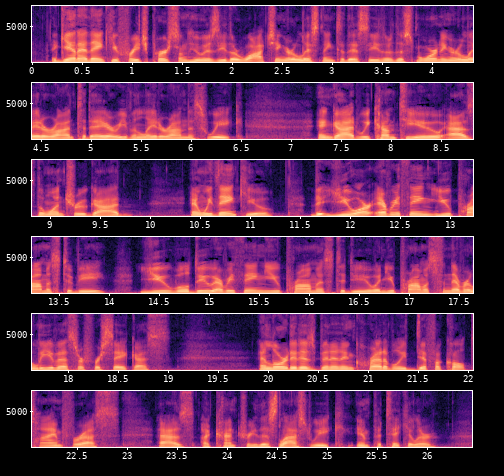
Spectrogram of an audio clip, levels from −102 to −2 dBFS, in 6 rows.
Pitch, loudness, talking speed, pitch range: 170 Hz, -18 LUFS, 200 wpm, 150-185 Hz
